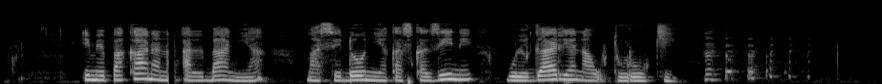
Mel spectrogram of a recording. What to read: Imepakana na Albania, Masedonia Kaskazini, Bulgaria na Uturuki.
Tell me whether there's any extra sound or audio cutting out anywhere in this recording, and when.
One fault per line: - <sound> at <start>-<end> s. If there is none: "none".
- dropout at 1.7-1.7 s
- laugh at 7.0-8.1 s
